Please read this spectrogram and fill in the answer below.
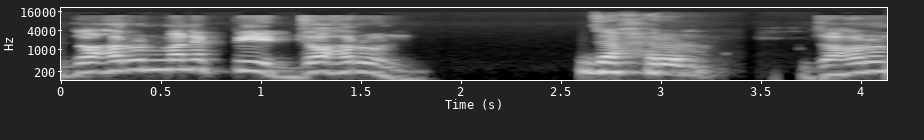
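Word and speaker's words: ظُهْر: বলে না মদ্ধান্য জি জুহরুন মানে কি মধান্য দ্বিপ্রহর মধ্যান্য বা দ্বি প্রহর বা দুপুর লাঞ্চ আওয়ার বা যোহরের নামাজ সেটা হচ্ছে জ এর উপরে পেশ হা এর উপরে সুকুন তাহলে দেখেন বানানটা একটু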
